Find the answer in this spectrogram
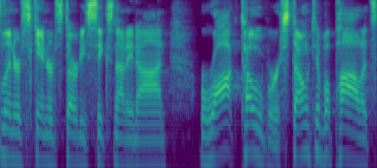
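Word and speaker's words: Lynyrd Skynyrd: Pronounced Leonard Skinner's, $36.99.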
